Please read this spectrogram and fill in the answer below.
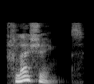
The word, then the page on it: fleshings: British English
